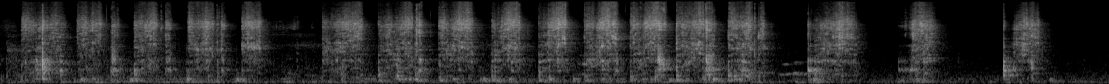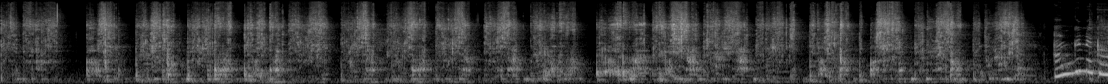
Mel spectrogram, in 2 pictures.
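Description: A utensil stirs and scrapes mint slime mixed with food dye in a bowl, a rapid run of close, gritty scraping strokes with brief pauses, continuing steadily throughout.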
